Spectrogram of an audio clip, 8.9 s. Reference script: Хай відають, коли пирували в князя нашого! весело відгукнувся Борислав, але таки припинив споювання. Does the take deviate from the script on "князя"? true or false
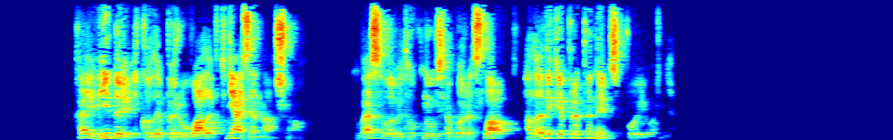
false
